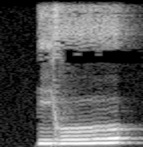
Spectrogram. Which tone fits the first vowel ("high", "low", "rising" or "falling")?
rising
